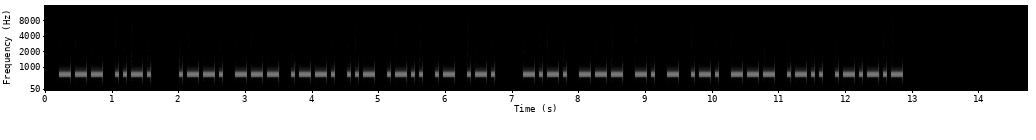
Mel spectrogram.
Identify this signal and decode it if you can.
Morse code, heard as a keyed tone, about 20 wpm, 700 Hz. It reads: OF POPULAR CONTROL.
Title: Sentences from Top 1000 Words - Review Part 5 - 20wpm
